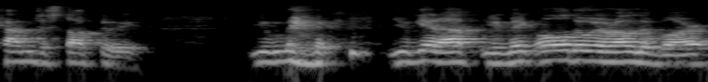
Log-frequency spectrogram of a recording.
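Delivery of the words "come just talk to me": coaxing, begging, pleading tone. Describing a girl at a bar begging to be spoken to: imitating begging. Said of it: "she's like begging".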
